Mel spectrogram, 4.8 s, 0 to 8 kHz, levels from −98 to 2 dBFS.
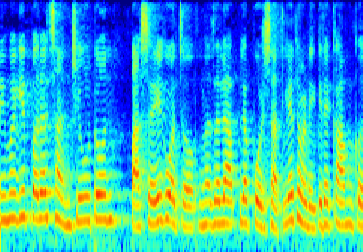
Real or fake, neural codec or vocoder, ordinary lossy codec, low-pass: fake; codec, 16 kHz, 2 kbps, FunCodec, trained on Chinese and English, 25 frames a second; none; none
